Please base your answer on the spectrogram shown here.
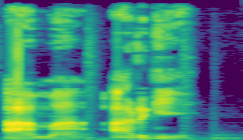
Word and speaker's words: Amargi: ató por 1000 años su nombre según la traducción del sumerio antiguo se pronuncia ama argi su significado es madres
